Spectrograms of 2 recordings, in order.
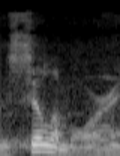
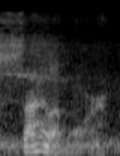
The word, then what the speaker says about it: Sylamore: I was saying Sylamore, and it's actually, I guess, Sylamore.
